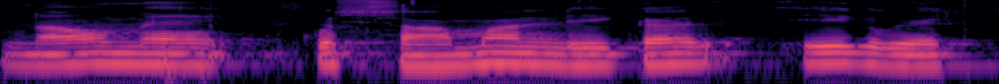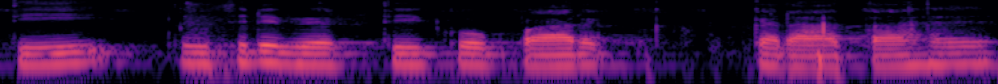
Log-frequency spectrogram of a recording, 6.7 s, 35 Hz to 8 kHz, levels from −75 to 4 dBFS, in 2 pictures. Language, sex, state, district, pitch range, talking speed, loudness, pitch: Hindi, male, Uttar Pradesh, Budaun, 120-130 Hz, 125 wpm, -32 LUFS, 125 Hz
